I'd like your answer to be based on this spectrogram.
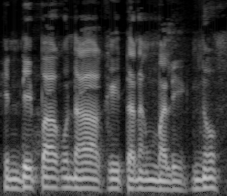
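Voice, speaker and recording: An actor playing a level-headed, dismissive grown son in a Filipino radio drama. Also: male voice, sits low, steady tone, a little fast, a bit bright. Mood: reassuring. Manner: dismissive, matter-of-fact.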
